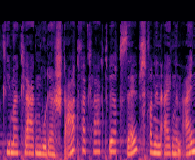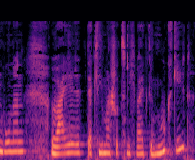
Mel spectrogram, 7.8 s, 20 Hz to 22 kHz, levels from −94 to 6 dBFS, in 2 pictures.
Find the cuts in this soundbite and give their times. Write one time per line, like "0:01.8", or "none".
none

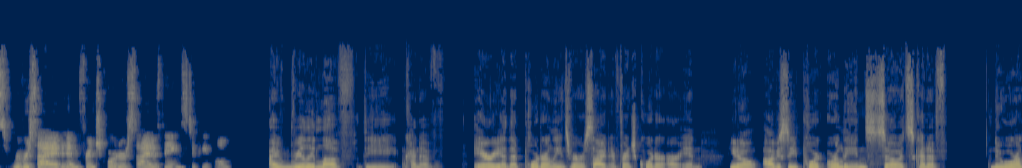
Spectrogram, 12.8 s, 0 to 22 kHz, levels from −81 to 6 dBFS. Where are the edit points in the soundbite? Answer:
none

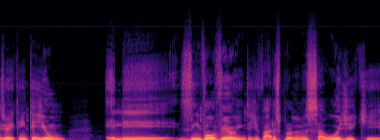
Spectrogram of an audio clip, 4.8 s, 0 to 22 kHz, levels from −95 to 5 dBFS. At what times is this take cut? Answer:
0:03.1

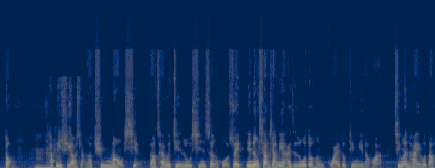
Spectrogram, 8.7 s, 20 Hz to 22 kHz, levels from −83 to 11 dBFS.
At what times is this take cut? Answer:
0:02.9
0:04.9

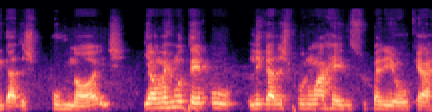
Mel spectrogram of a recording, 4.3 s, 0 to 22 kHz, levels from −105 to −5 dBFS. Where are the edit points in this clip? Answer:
0:01.4

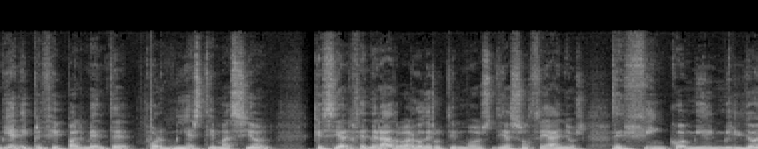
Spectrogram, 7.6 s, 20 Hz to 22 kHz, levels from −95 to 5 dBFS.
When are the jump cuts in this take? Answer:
0:04.0
0:04.3
0:06.1

